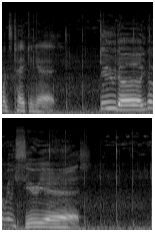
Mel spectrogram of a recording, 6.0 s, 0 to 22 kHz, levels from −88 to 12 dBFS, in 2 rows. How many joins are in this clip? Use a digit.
0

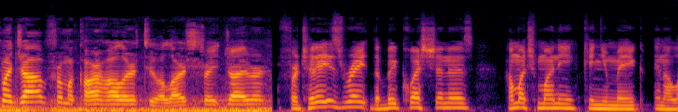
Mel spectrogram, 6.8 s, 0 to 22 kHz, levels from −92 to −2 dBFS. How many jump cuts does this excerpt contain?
1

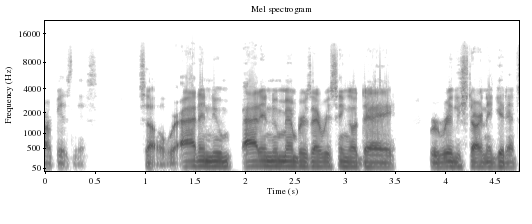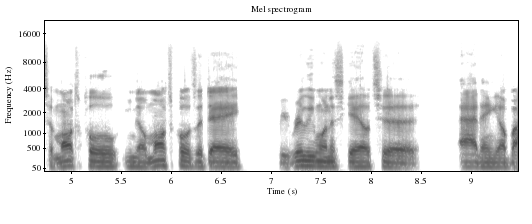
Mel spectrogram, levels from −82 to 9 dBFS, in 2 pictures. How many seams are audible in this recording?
0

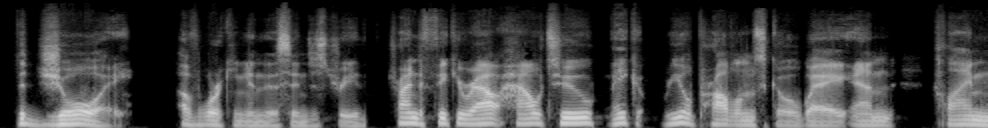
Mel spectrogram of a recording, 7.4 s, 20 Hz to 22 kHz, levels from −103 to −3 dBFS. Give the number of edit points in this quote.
1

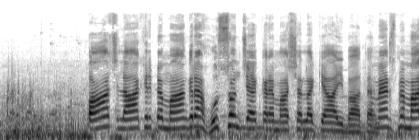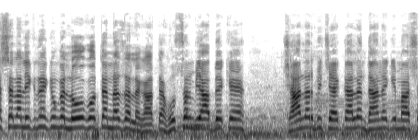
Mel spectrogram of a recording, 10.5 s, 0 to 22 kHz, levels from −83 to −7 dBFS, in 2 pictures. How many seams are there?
1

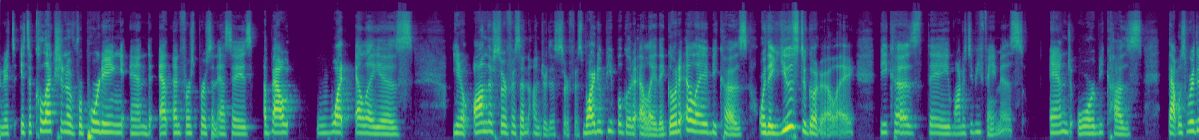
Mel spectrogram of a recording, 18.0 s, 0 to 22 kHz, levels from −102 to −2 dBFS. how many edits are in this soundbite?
0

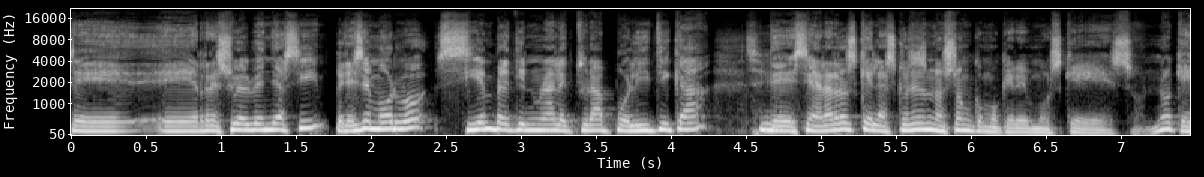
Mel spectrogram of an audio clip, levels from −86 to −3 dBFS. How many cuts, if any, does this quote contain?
1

